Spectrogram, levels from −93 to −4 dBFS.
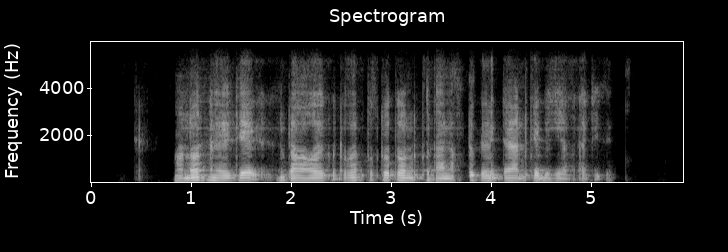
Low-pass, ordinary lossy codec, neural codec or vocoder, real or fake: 5.4 kHz; Opus, 24 kbps; codec, 24 kHz, 1 kbps, SNAC; fake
